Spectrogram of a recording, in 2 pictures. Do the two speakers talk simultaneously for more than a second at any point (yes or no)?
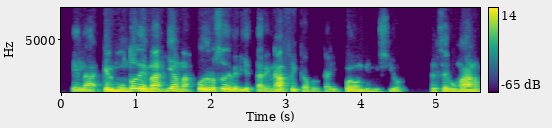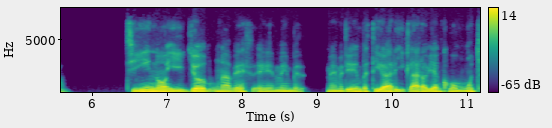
no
